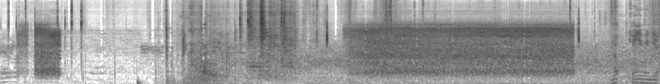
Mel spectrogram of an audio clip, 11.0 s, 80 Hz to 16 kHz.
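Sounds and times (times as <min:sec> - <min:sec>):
radio static hiss: 0:00.0 - 0:01.2, 0:05.7 - 0:09.8
clicks and handling noises: 0:02.6 - 0:06.6.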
